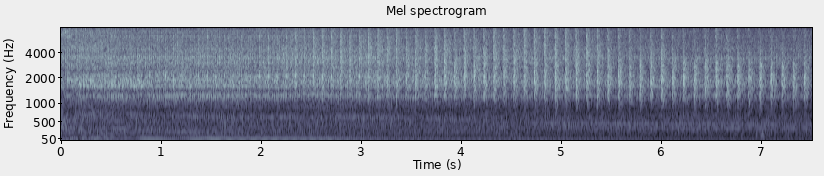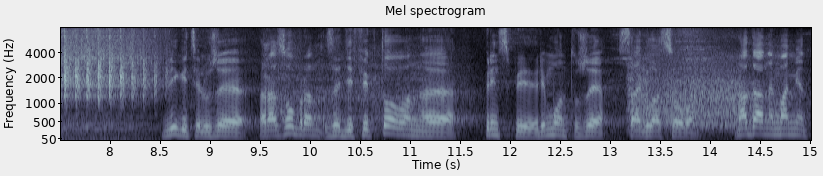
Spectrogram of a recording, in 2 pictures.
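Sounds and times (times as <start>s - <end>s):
car engine idling with rapid knock: 0.0s - 8.6s.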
